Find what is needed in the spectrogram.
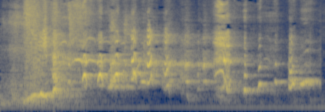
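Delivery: long high shrieking laughter; helpless high cackle. Real, not acted. Listeners howling at the romance line, shrieking laugh. Reader breaks after dialogue.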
